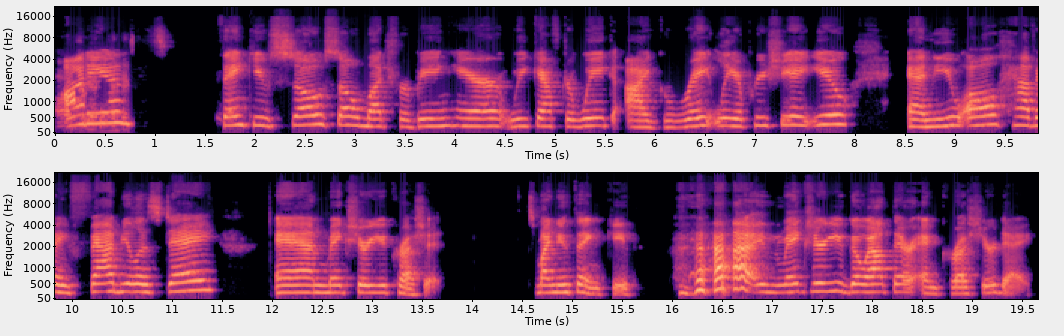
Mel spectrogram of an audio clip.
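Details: Adult woman speaking; normal speech.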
